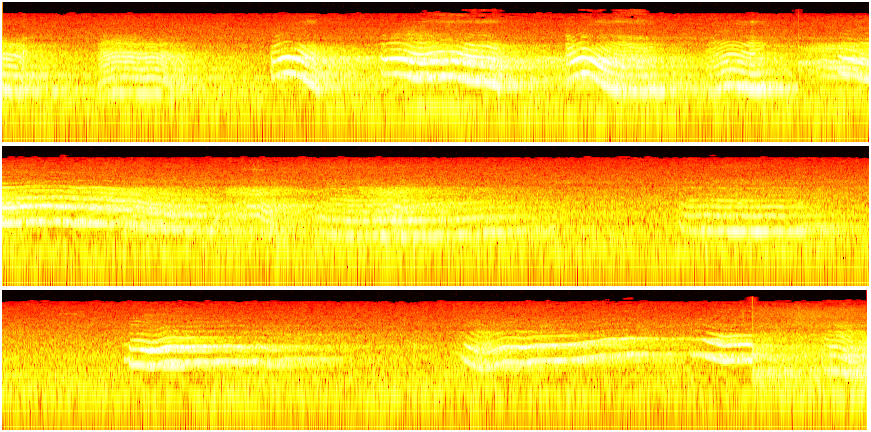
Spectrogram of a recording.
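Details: Newborn pup, second day of life, crying while its mother sits on it indoors. Irregular run of whining yelps, some steeply falling and others held and wavering, with faint room noise beneath.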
